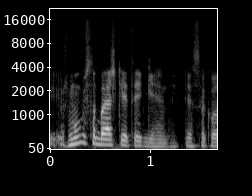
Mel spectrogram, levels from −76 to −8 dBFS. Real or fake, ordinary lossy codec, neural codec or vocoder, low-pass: real; Opus, 16 kbps; none; 19.8 kHz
